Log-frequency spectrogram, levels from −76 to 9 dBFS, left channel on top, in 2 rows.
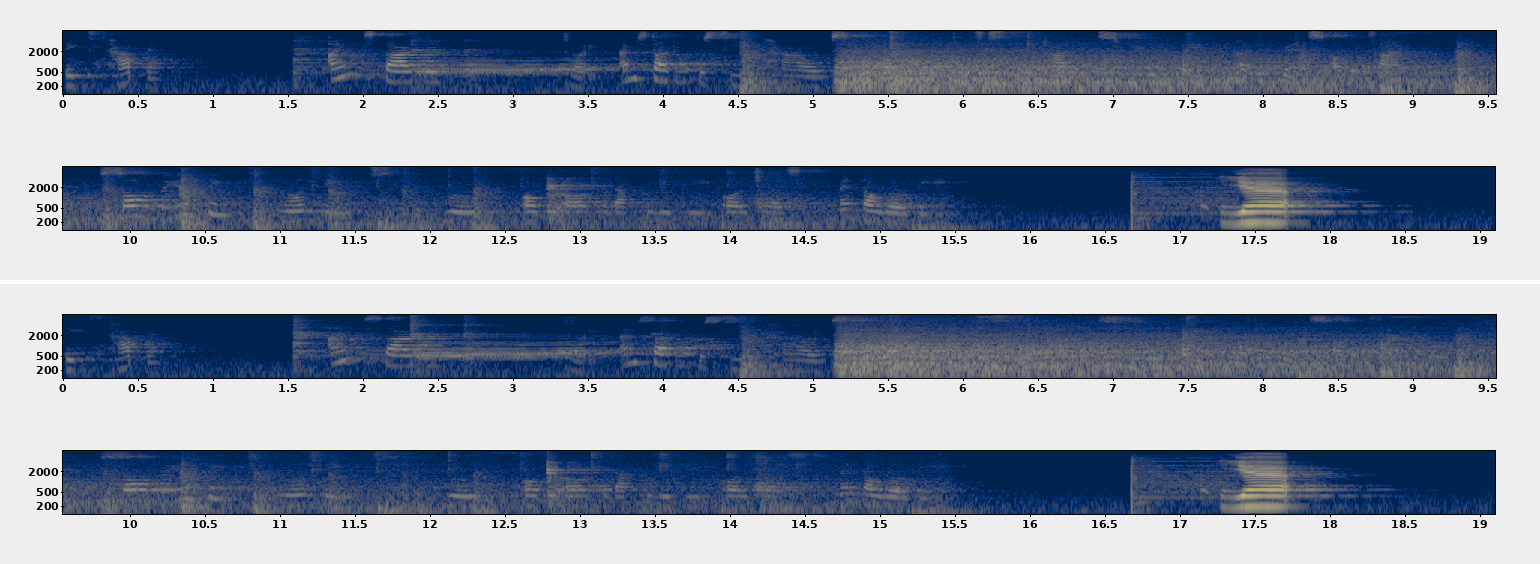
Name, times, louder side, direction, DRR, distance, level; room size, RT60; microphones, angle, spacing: voice 1, 0.0-0.6 1.8-2.5 3.3-9.0 9.8-10.7 11.0-12.4 12.6-15.5, left 3 dB, 45° left, 6 dB, 1.4 m, -41 dB
sound 1, 1.5-5.0 6.0-6.1 7.5-8.3 9.5-9.9 12.6-12.9, right 3 dB, 55° right, 3.3 m, -44 dB
sound 2, 4.5-13.6, left 1 dB, 30° left, 1.1 m, -39 dB
sound 3, 5.1-15.5, right 1 dB, 25° right, 4.0 m, -38 dB
voice 2, 16.7-17.7, right 1 dB, 5° right, 14 dB, 0.8 m, -20 dB
30.0 x 23.0 x 6.3 m, 1.1 s
head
